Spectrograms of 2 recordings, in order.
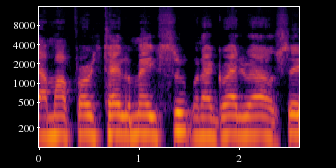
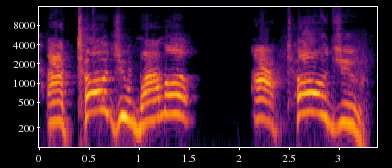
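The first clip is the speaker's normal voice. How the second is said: high, loud gloating, slower at the end; triumphant shout; 7 semitones higher, 10 dB louder than usual. Retold or imitated. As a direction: crow it in victory at mama. Triumphant son vindicated.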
